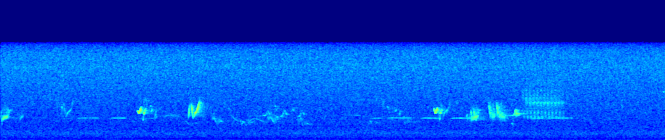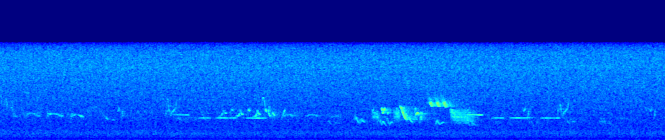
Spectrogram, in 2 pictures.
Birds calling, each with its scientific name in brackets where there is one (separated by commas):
Yellow-rumped Warbler (Setophaga coronata), Western Tanager (Piranga ludoviciana), Dusky Flycatcher (Empidonax oberholseri), Fox Sparrow (Passerella iliaca), Mountain Chickadee (Poecile gambeli)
